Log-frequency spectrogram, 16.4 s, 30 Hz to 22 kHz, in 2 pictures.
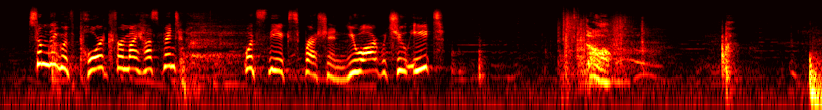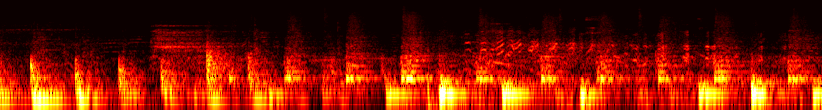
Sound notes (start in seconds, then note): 8.6 footsteps receding; 12.7 customers laughing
